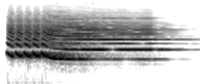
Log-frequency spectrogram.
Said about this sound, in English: We deserve an air horn.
